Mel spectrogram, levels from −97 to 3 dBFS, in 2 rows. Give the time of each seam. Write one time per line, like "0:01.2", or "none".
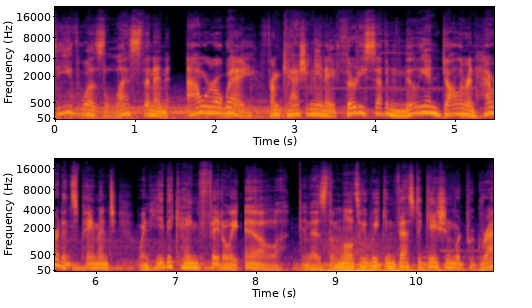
0:05.8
